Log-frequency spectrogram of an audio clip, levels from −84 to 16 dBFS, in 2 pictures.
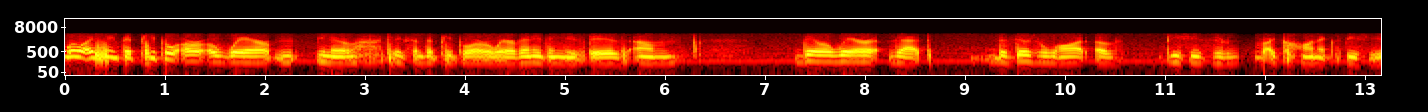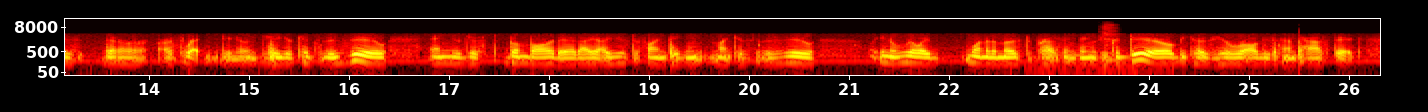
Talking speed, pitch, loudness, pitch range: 180 wpm, 145 Hz, -17 LUFS, 135-160 Hz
